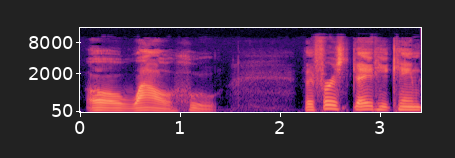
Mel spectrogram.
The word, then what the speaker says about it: Oahu: him after this island Oahu pronounced oaho the first gate he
